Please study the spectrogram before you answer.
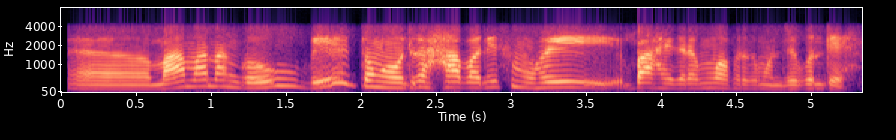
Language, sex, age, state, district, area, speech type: Bodo, male, 45-60, Assam, Udalguri, rural, conversation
